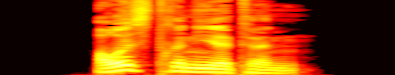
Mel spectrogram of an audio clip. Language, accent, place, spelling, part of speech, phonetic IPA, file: German, Germany, Berlin, austrainierten, adjective, [ˈaʊ̯stʁɛːˌniːɐ̯tn̩], De-austrainierten.ogg
- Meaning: inflection of austrainiert: 1. strong genitive masculine/neuter singular 2. weak/mixed genitive/dative all-gender singular 3. strong/weak/mixed accusative masculine singular 4. strong dative plural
